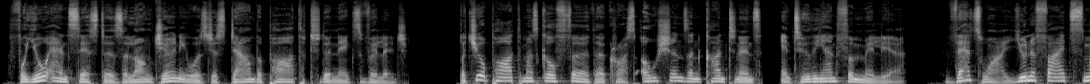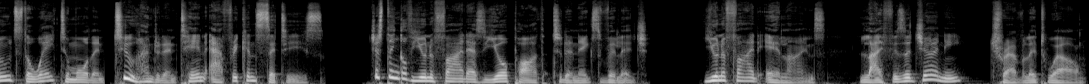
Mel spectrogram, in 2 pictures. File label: English conversational; OSM Talent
